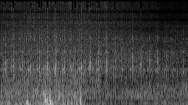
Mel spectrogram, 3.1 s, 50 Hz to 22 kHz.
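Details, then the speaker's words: 2018 Toyota Hilux diesel with cylinder 1 misfire (P0301), after injector servicing and refitting: loud uneven knocks, then a ragged ticking of three or four beats a second at idle. It still runs rough. "ثواني دلوقتي نشوف الدنيا شنو انا سامعه الصوت في خشونه لسه ان شاء الله"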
